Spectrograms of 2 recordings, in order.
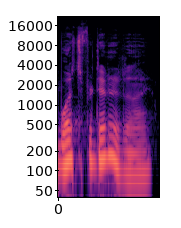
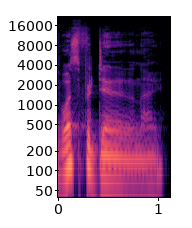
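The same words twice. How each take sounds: First: It sounds warm and friendly, smiling. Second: It sounds rude, demanding and demeaning. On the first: The speaker is glad to see the person. The speaker calls it right. "With a nice smile" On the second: The speaker expects the person has done nothing. The speaker calls it wrong. "like very, very rude and demeaning"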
